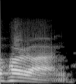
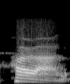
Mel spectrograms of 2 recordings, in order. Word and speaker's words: harangue: सो हरांग हरांग एच ए आर ए एन जी यू ई हरांग ठीक है लंबा चौड़ा भाषण देना जो शायद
